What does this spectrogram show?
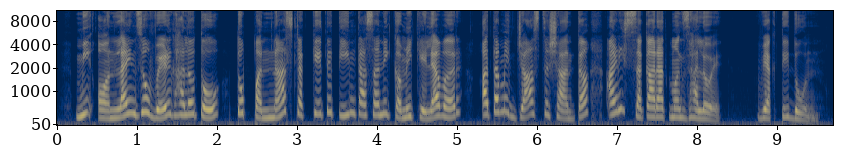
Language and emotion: Marathi, happy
